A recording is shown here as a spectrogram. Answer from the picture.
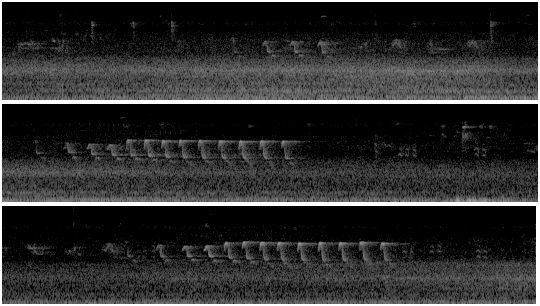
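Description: A bird singing a phrase of rapid repeated high notes, about four a second, twice about ten seconds apart, each led in by a few softer notes, over faint outdoor background noise.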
